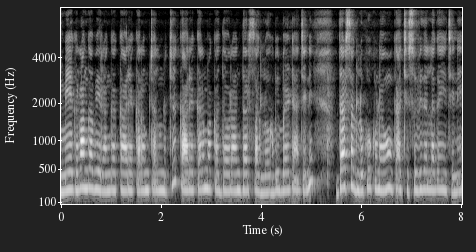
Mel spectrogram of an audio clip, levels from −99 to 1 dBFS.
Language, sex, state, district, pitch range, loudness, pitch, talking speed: Garhwali, female, Uttarakhand, Tehri Garhwal, 220-235 Hz, -20 LUFS, 225 Hz, 165 wpm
